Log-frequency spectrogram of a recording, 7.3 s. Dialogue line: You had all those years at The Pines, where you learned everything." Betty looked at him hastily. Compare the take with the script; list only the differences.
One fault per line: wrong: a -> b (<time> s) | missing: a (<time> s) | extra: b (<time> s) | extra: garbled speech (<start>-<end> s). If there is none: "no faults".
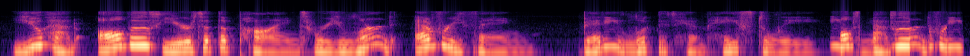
extra: garbled speech (6.2-7.2 s)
